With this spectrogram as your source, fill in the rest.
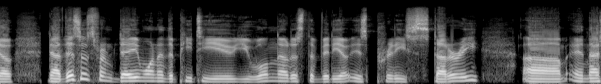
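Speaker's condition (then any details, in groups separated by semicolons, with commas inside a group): No condition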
